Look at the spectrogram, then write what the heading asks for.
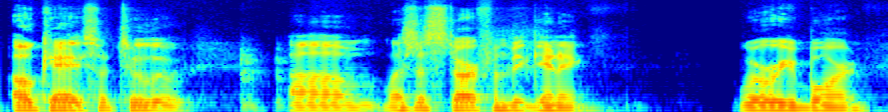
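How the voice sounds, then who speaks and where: A man's voice: medium pitch, normal speed, fairly bright tone, soft background music. A young man hosting a podcast interview, upbeat and eager, often laughing. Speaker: podcast host. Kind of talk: casual interview.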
